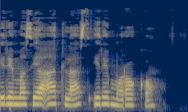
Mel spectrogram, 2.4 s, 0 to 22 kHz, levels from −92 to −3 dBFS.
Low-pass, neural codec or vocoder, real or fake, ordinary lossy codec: 19.8 kHz; none; real; MP3, 64 kbps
